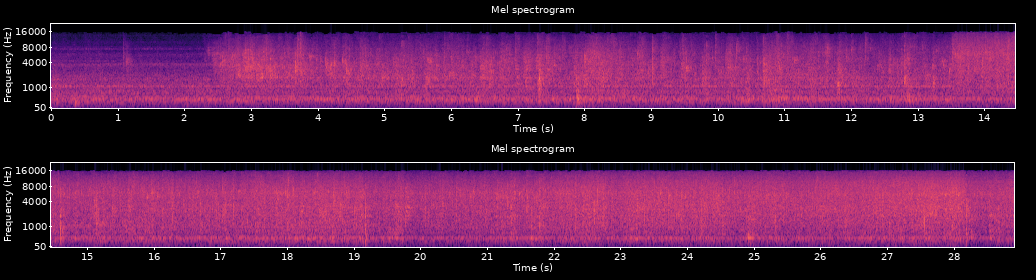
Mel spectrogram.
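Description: Prawns sizzling in hot oil in a non-stick frying pan: a hiss that starts suddenly about two seconds in as they go into the pan, then grows louder and brighter about halfway through as they fry.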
